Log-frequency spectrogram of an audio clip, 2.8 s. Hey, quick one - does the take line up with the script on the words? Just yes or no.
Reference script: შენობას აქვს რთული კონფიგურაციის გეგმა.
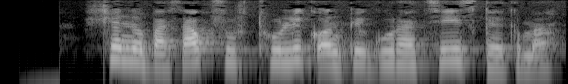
yes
